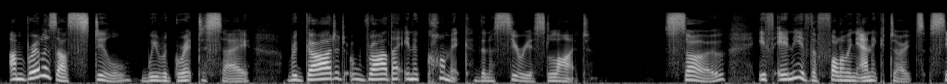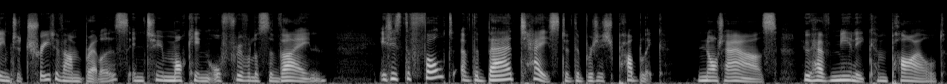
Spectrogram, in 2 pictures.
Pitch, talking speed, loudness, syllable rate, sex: 185 Hz, 170 wpm, -21 LUFS, 5.0 syllables/s, female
